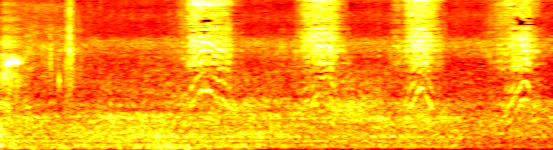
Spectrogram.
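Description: Fly line stripped in by hand in four short pulls a little under a second apart, each a rasping zip of line through the rod guides.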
